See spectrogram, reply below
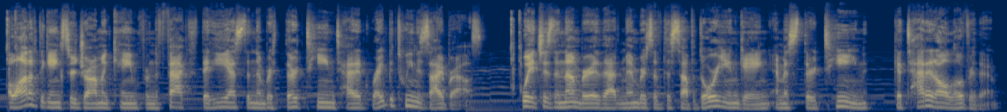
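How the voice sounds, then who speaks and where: A man's voice: medium pitch, a bit bright. A man reading a scripted commentary voice-over, blunt and sarcastic. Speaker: commentary channel host.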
